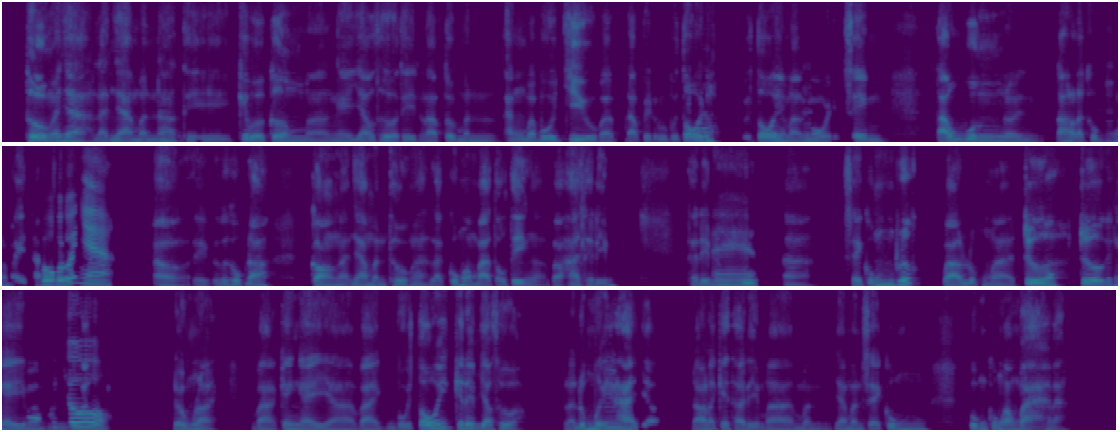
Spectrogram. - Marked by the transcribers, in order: none
- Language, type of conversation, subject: Vietnamese, podcast, Bạn có thể kể về một bữa ăn gia đình đáng nhớ của bạn không?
